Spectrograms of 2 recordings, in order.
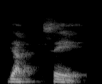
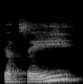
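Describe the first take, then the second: First: Gakse with a steady long e, no i; correct long e. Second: Gaksei with a clear final i, "gak-se-i"; wrong i ending. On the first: Teacher showing the right way, long e. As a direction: hold a pure e ending gakse. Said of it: "Yang benar". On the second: Teacher showing the worse mistake, audible final i. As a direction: end Gaksei on a sounded i. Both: Shown as a demonstration.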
